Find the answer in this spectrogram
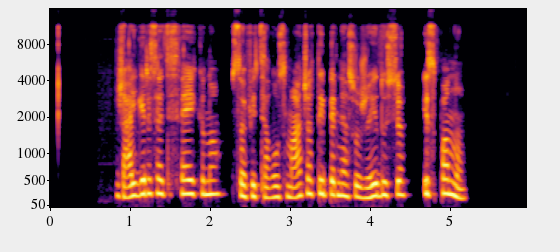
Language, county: Lithuanian, Panevėžys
